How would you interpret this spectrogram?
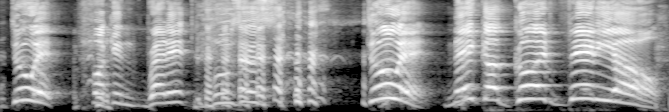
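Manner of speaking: loud, slow shouted demand; shouting. Acted. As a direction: yell it at the viewers. Yelling at Reddit viewers.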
